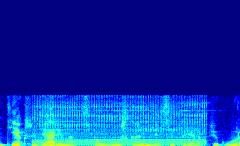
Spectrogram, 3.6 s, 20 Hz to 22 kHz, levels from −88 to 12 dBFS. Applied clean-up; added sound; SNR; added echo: none; Tools; 10 dB; none.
